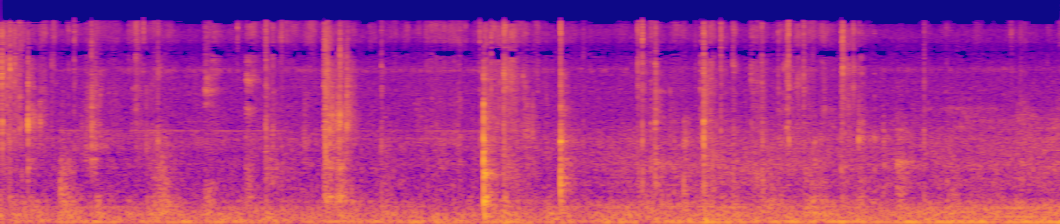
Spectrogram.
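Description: A metal utility blade cuts and scrapes pieces off a solid, peach-colored, partly carved dry bar of soap held in the hand. Quiet, crumbly scraping runs throughout, broken by short, crisp slicing snaps, with a couple of sharper cracks near the middle. A low, steady rumble sits beneath the cutting.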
